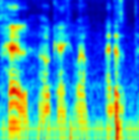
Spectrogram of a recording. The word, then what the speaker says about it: Helle: heli yes I know they say no it's pronounced hell okay well that does it doesn't sound good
